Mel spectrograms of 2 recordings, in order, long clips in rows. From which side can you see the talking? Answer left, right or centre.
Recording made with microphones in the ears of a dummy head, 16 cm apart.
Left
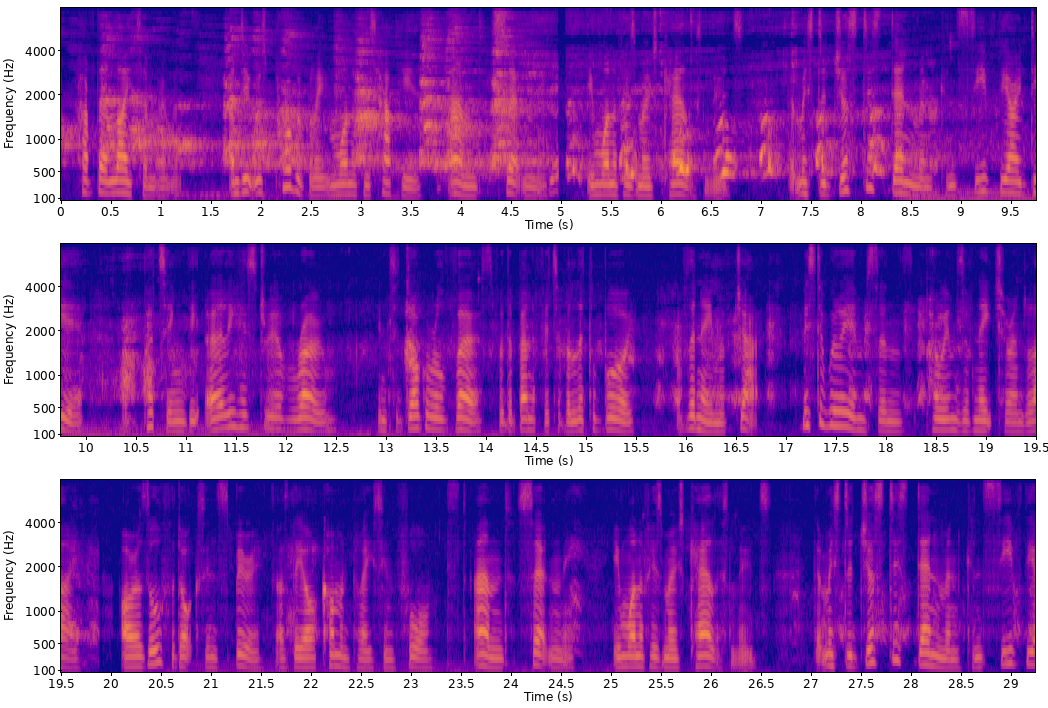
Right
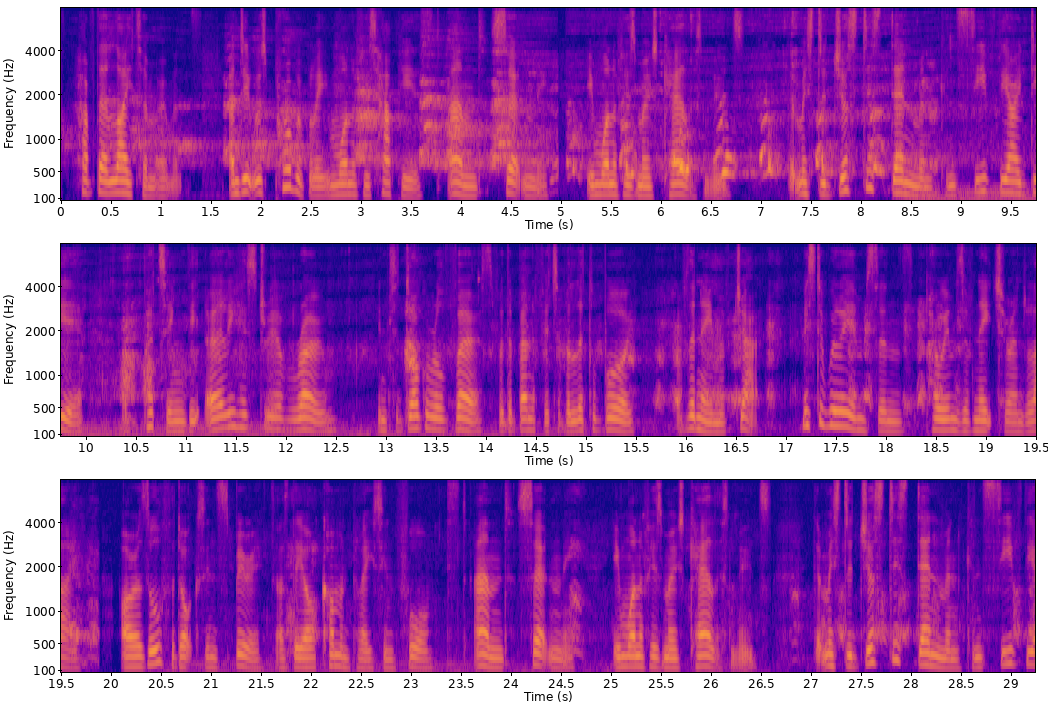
right.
